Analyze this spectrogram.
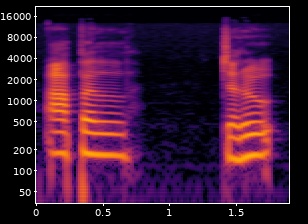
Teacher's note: We learned that coda K, I think, is a glottal stop.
